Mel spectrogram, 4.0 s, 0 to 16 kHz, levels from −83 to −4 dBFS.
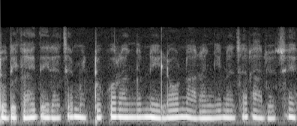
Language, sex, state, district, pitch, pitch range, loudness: Rajasthani, female, Rajasthan, Nagaur, 175 Hz, 165-180 Hz, -14 LUFS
